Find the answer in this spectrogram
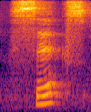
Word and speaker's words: six: I sound and then the other puzzle for six is how do we pronounce the X so the letter X says different sounds and different words in this word it has the C and the S sound I've written here with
